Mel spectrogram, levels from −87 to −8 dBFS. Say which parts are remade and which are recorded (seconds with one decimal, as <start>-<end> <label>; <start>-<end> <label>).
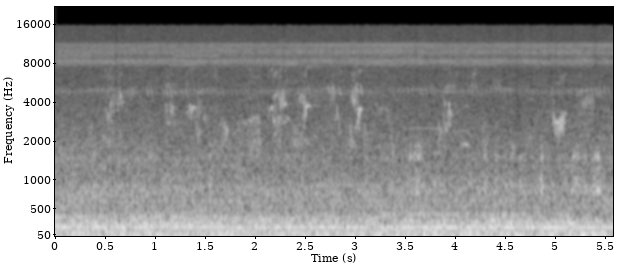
0.0-5.6 recorded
